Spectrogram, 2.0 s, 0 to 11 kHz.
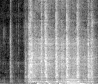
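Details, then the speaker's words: Supra GTR 150 motorcycle: starter whirs in and cranks by itself in quick uneven pulses and won't stop even with ignition switched off; starter relay contacts stuck closed. "Untuk motor ini dia starter sendiri, nggak berhenti walaupun kontak sudah di kondisi atau di posisi off ya."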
